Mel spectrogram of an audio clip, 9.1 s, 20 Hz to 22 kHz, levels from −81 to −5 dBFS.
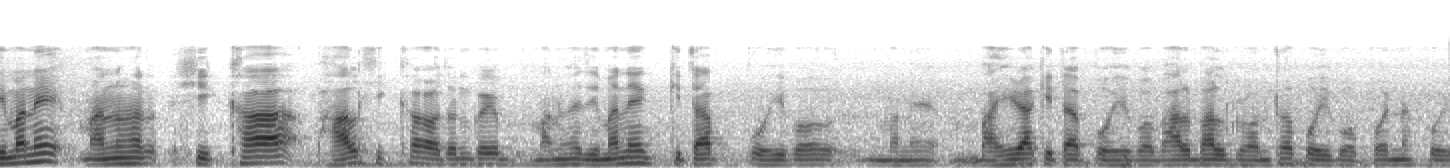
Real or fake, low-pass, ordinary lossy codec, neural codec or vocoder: real; 7.2 kHz; none; none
